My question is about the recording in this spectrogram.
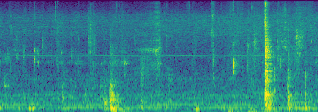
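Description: Someone eating by hand: chewing, with scattered small mouth and finger clicks. A sharp knock about five seconds in is the loudest sound, with a smaller one about two seconds in.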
